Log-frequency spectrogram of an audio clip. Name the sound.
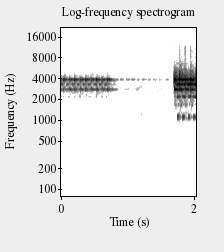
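phone ringing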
